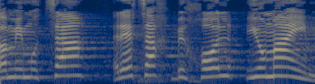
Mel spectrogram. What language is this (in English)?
Hebrew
